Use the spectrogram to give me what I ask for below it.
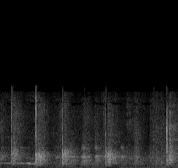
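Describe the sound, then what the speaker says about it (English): Sparse clapping from a live radio show audience at a state fair, about six separate claps spaced irregularly, fairly close and distinct. "Clap your hands."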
